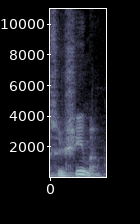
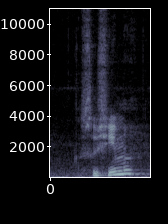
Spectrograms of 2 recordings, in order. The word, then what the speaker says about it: Tsushima: Then they moved back to the actual press conference and another musical performance about Ghost of Tsushima. So after the musical performance, they went into Ghost of Tsushima. Tsushima?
